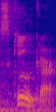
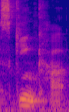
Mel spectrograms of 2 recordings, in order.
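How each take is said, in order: First: The final r sound is pronounced. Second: The final r sound is dropped. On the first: "as we would pronounce" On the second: "because he's from uh, England"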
